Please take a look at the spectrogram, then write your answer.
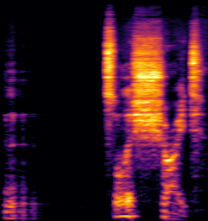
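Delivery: a soft, slow, whispered grumble of "what's all this shite?"; a quiet, slow whisper of disbelief; whispered aside. Real, not acted. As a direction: whisper it to yourself in disgust. Muttering at the emails.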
